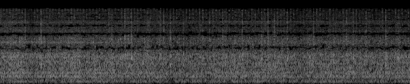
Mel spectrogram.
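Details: 1995 Mercury Mystique petrol engine idling: light uneven knock about twice a second over a hissy running note, source unclear, suspected around the timing belt; abnormal noise at idle.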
